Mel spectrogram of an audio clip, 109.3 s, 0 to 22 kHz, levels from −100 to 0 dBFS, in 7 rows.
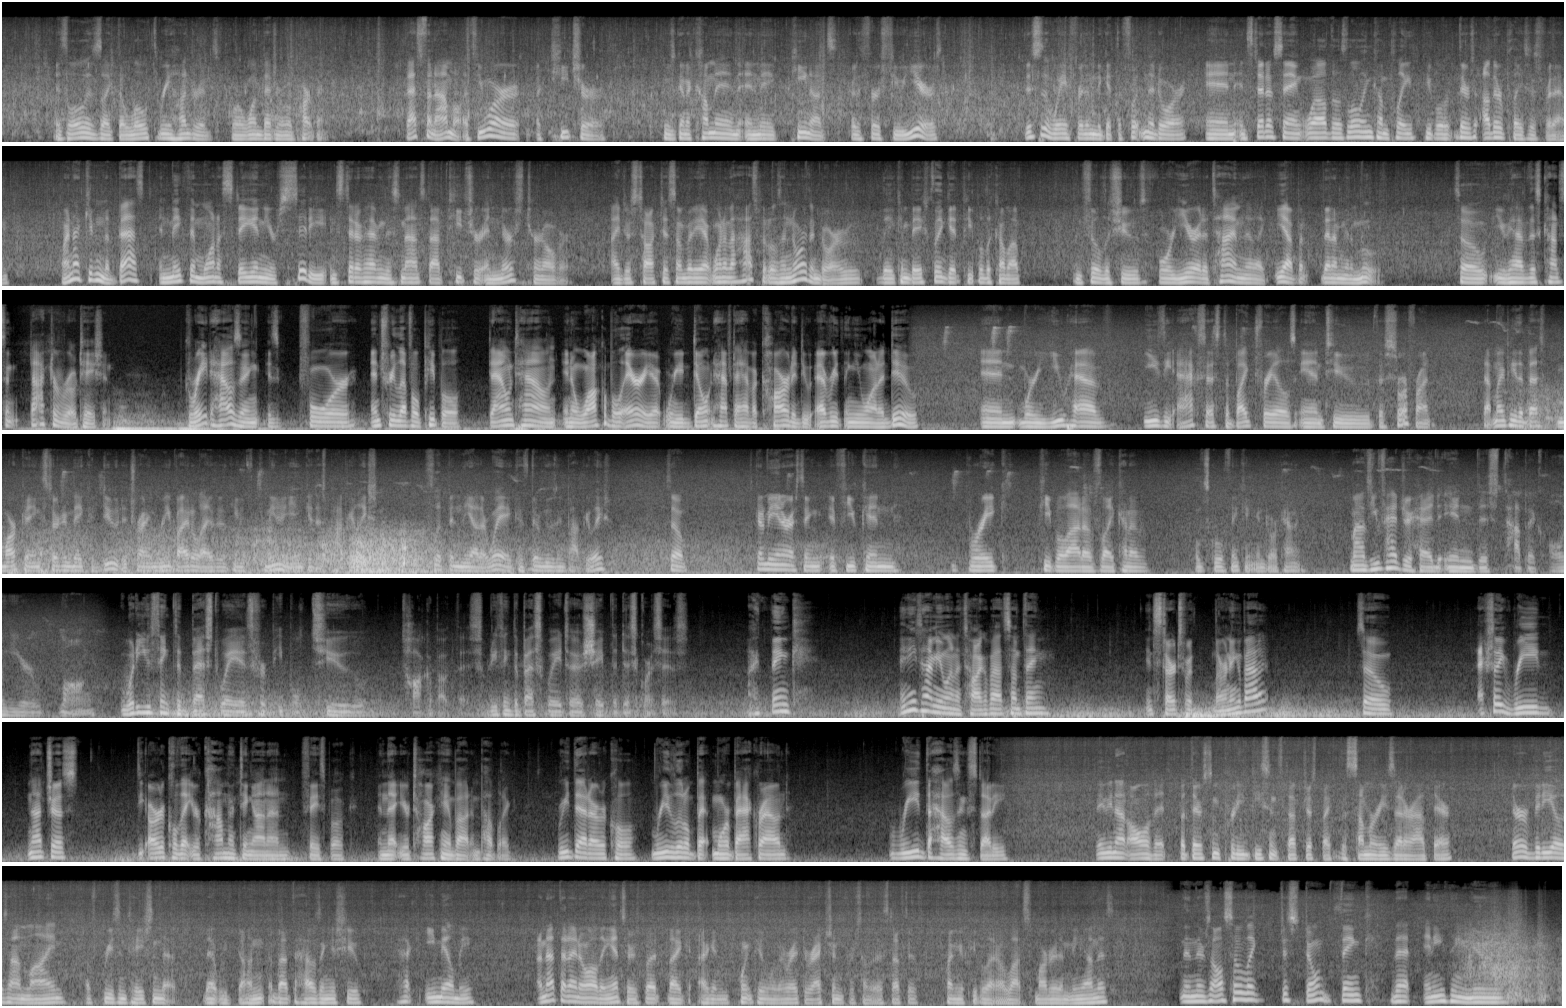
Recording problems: rain or running water; noticeable; throughout; 10 dB below the speech

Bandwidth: 14 kHz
